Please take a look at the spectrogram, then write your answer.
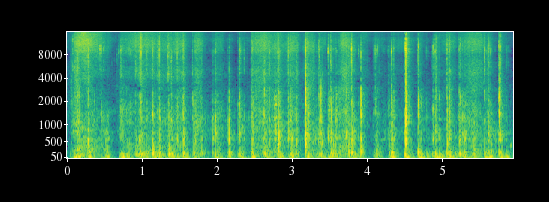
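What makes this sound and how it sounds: Fingertips of both hands type on the keys of a black plastic laptop keyboard. The result is a rapid, uneven stream of short, dry clicks and soft taps, each with a dull low thump and a bright edge that fades almost instantly, with a few brief pauses between bursts.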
